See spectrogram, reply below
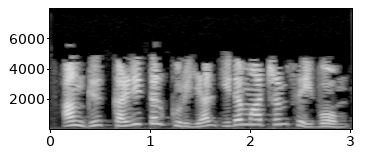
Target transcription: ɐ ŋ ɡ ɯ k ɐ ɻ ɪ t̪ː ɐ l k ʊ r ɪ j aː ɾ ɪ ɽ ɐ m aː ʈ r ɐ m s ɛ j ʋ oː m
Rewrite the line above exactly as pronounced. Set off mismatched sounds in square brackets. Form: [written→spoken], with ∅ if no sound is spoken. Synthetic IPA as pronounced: ɐ ŋ ɡ ɯ k ɐ ɻ ɪ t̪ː ɐ l k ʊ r ɪ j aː [ɾ→l] ɪ ɽ ɐ m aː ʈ r ɐ m s ɛ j ʋ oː m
